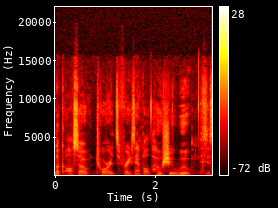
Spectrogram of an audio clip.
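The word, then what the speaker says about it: He Shou Wu: Then you can look also towards, for example, Hoshu Wu. This is spelled He space Shou space Wu.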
